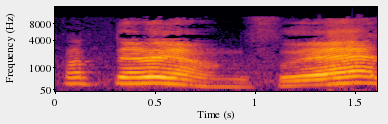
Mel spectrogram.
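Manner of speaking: slow, mock Kyoto "すえ" ending; mock Kyoto accent. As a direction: drag out a fake Kyoto sentence ending. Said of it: "って言われなあかんの".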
